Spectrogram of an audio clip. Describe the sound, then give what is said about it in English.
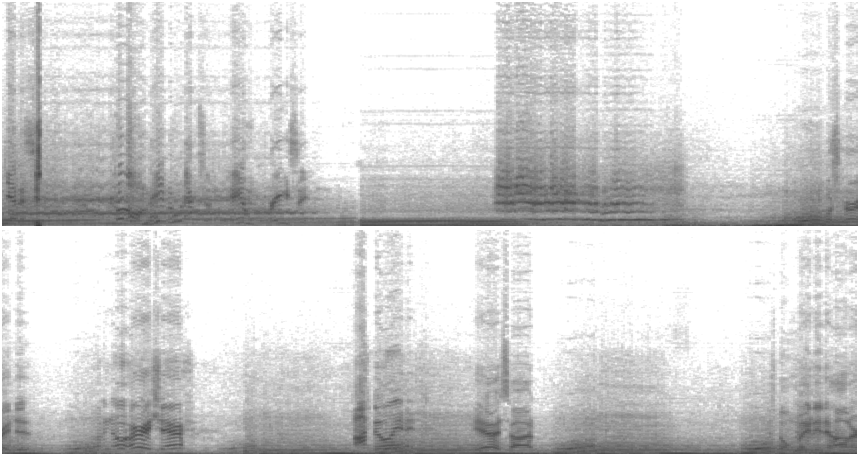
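A car engine revs in an old film scene as a character talks with the sheriff, a low, rumbling drone under several voices, with brief laughter-like sounds in places. “He's like sitting there talking to the sheriff, just revving the car up.”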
